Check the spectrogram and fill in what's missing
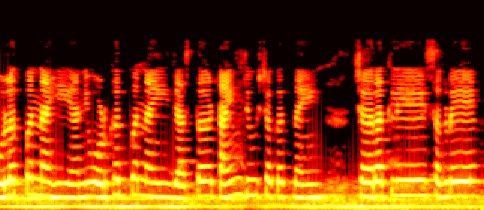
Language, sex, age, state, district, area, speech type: Marathi, female, 30-45, Maharashtra, Thane, urban, spontaneous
